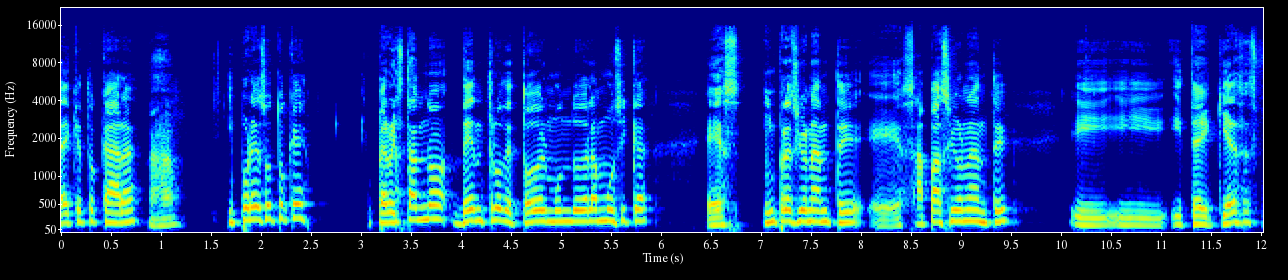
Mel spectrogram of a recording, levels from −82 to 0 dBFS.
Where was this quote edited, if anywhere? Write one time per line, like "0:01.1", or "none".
0:03.3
